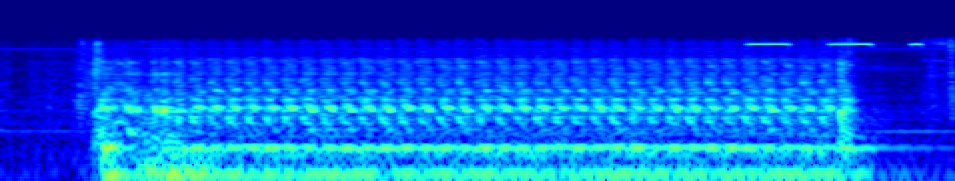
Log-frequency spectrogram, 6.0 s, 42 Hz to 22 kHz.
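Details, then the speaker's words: Diesel cold start at about 20 degrees, fourth crank after glow plugs, smoke seen outside: starter cranks steadily at about three beats a second for five seconds but never fires. Worse than the day before; owner will try plugging it in. "Cold start video. Fourth crank. This is glow plug. I see smoke outside. This is retarded. This is worse than yesterday."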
